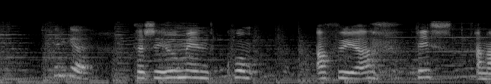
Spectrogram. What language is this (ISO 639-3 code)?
isl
